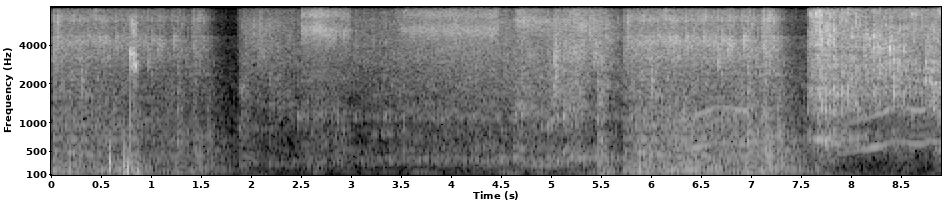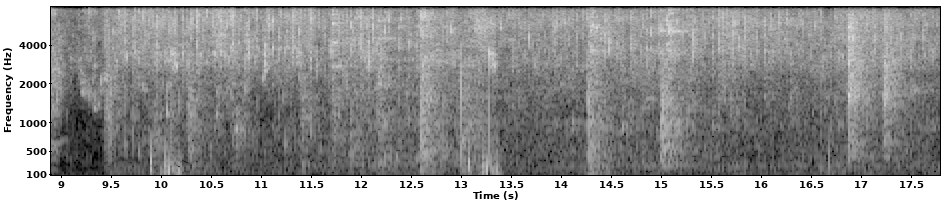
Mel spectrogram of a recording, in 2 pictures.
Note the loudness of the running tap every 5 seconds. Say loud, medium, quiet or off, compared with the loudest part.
medium, loud, loud, loud.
